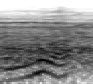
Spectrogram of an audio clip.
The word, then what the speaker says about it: Müller: didn't like it but as Miller says Müller as we prefer to pronounce him that looked like a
